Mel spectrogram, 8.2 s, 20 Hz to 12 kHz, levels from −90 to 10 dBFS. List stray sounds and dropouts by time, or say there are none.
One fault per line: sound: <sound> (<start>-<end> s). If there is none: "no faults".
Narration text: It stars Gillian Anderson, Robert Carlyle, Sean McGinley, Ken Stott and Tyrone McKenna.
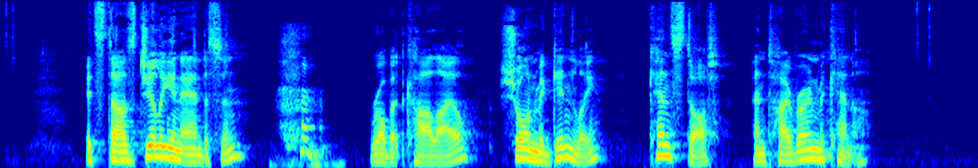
sound: laugh (2.2-2.9 s)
